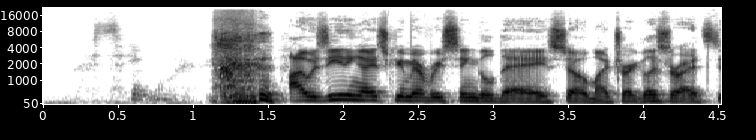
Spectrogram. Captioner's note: chuckles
